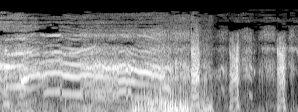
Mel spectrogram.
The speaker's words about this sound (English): What is that? That's a mix of a laugh and a burp. That's that right there.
